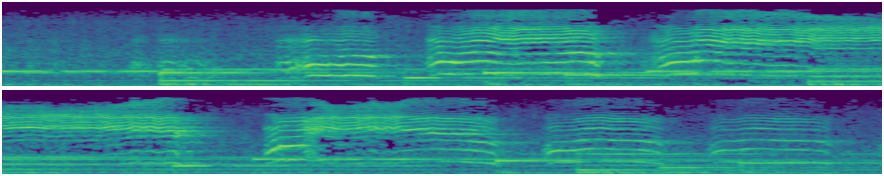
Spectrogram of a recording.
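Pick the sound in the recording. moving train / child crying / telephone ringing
child crying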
